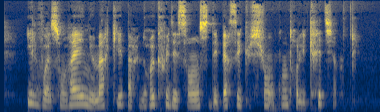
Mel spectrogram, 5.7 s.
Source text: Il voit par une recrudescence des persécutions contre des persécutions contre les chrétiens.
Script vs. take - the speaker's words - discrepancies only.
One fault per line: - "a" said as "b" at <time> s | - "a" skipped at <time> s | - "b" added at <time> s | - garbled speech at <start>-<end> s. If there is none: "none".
- "son règne marqué" added at 0.8 s
- "des persécutions contre" skipped at 4.5 s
